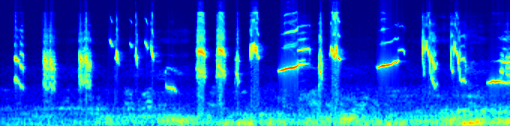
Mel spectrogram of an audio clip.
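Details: Oriental magpie-robin, called kacer, in full song, challenging another male to fight with tail opened: dense, loud run of sharp chirps, rich whistles and rising clear notes, many quick phrases with barely a pause, low hum underneath.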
